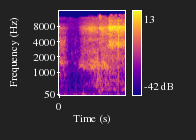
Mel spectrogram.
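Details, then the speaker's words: Harsh, noisy, gasping laboured breaths in a sleeping adult male who is a longtime loud snorer with recent weight gain, as an obstructive apnea ends in a cerebral microarousal after oxygen desaturation; breaths shown on polygraph tracing. "a result of the cerebral microarousal there is a partial awakening leading to a few laboured breaths these breaths are clearly visible in the upper tracing of the polygraph"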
